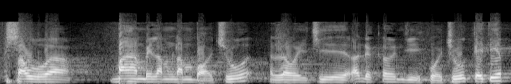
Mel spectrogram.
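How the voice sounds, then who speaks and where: A man's voice: medium pitch, moderate pace. A man, a priest, preaching emphatically and asking rhetorical questions of the congregation. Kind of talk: sermon with audience questions.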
